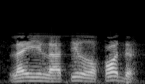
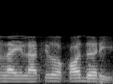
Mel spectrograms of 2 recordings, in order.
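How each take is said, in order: First: The word ends on a half-pronounced r. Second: The final syllable ri is fully pronounced. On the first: "kalau setengahnya" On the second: "Kalau dibaca full kan ri-nya tuh dibaca"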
